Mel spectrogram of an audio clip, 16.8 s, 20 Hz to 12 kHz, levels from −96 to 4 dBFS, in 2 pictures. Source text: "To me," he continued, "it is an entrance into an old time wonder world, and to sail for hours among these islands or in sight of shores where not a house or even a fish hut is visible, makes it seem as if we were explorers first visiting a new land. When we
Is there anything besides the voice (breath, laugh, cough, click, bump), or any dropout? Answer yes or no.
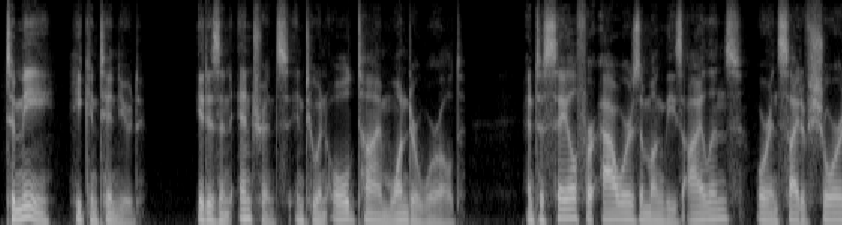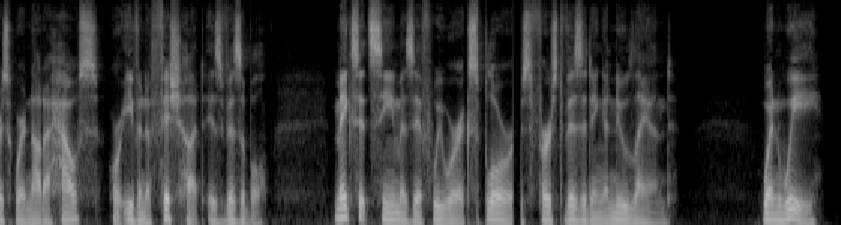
yes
